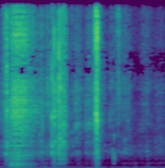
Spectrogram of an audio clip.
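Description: Die-cut cardstock squares being handled and laid on a craft mat: a brief rustle of paper, then a few light taps and clicks, the sharpest a little past a second in.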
